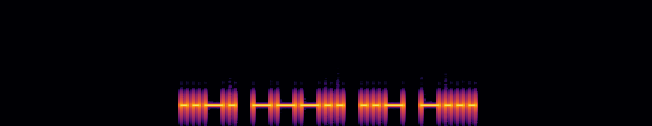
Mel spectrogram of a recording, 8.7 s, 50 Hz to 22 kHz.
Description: Morse code, heard as a keyed tone, about 15 wpm, 700 Hz. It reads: F8UB
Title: DXCC-100 Call Signs - 4 Characters - Repeated 2x - 15wpm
